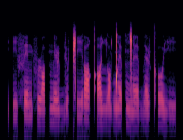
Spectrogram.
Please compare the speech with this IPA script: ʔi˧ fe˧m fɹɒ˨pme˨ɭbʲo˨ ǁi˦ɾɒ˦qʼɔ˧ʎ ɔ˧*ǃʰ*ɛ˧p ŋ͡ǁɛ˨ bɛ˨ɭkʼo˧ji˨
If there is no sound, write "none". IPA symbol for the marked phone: ŋ͡ǃ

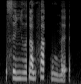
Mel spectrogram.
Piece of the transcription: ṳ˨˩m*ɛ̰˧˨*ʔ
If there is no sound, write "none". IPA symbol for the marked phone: ɛ̰˧˨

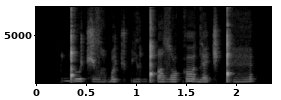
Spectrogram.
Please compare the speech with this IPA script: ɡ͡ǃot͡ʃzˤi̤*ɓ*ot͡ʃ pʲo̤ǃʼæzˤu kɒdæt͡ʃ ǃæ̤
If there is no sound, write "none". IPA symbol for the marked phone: ɓ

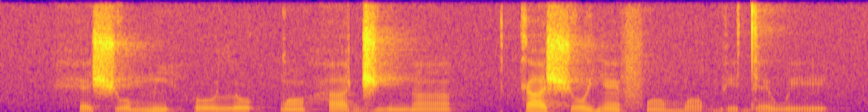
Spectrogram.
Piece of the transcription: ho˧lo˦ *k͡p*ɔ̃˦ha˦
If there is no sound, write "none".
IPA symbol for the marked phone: k͡p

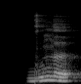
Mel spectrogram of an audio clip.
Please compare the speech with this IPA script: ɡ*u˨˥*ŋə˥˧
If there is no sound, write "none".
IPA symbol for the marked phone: u˨˥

